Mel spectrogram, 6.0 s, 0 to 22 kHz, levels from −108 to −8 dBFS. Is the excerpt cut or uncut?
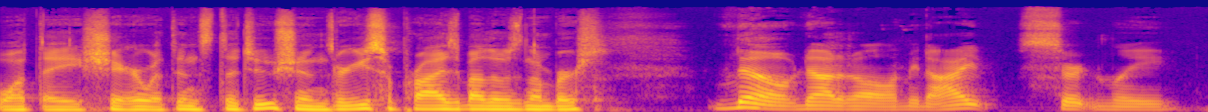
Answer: cut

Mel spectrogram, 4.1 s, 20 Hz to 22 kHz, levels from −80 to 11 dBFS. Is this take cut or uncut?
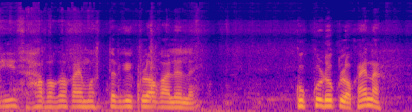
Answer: uncut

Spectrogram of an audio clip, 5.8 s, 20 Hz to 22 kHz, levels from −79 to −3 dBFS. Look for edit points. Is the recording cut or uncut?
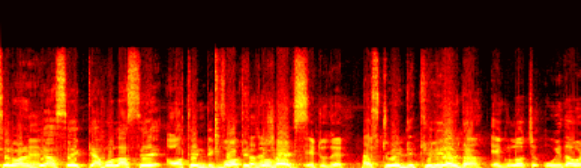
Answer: cut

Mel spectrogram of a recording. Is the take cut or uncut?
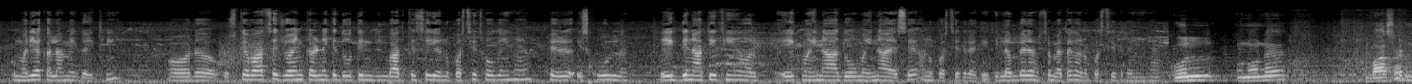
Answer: cut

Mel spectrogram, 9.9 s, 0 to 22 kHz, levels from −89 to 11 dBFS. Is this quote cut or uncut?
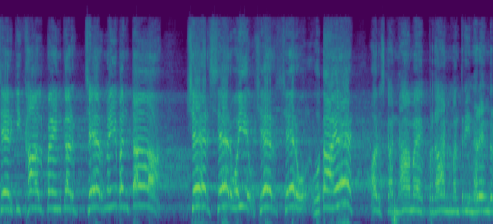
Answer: uncut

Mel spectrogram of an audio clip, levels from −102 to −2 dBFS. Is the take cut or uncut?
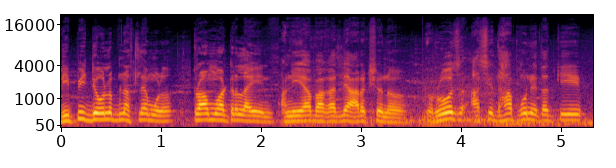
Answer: cut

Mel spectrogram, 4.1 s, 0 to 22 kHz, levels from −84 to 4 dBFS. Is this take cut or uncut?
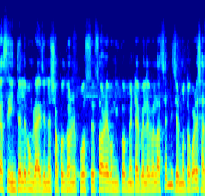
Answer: uncut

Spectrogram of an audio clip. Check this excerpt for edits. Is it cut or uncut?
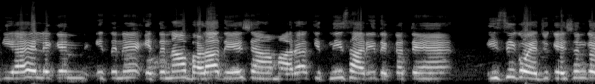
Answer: uncut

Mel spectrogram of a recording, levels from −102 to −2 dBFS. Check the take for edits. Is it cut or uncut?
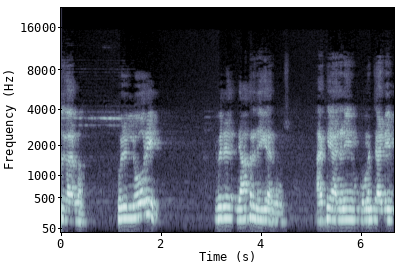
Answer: uncut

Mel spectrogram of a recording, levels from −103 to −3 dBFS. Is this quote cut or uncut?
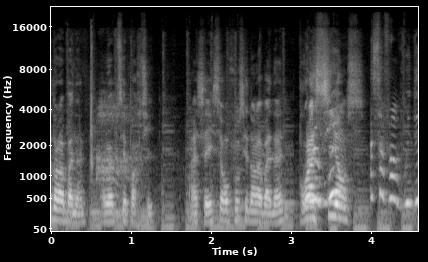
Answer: cut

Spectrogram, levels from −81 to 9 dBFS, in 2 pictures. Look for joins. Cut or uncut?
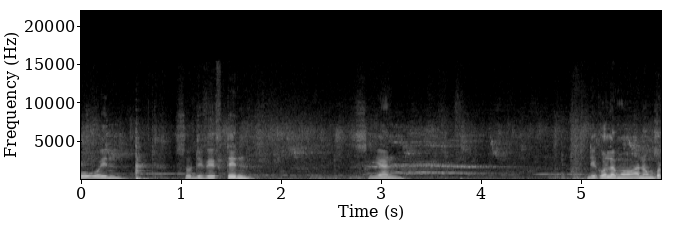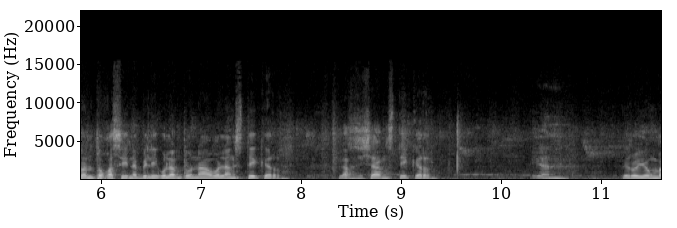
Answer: uncut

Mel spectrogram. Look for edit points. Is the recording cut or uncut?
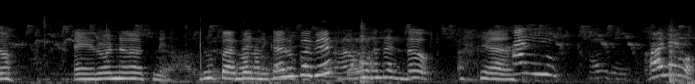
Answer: uncut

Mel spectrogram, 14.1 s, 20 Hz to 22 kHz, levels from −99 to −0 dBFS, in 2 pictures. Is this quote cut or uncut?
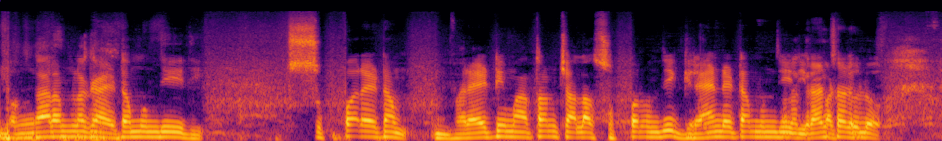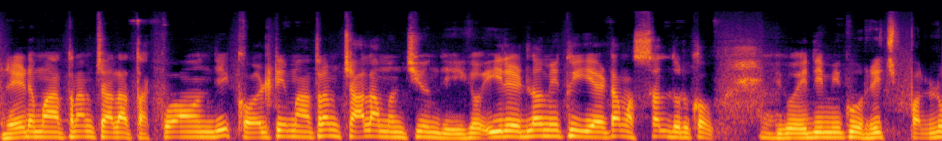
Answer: uncut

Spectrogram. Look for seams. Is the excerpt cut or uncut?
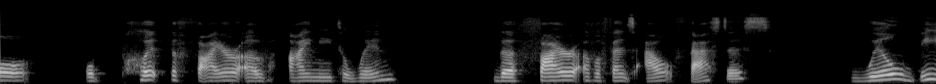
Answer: uncut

